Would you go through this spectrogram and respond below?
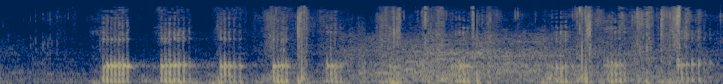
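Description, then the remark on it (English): A pig oinks in a quick run of five short, nasal grunts, followed by a steady stretch of softer snorting and snuffling, moderately loud. “Well, I haven't gotten to the pigs yet, oink.”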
